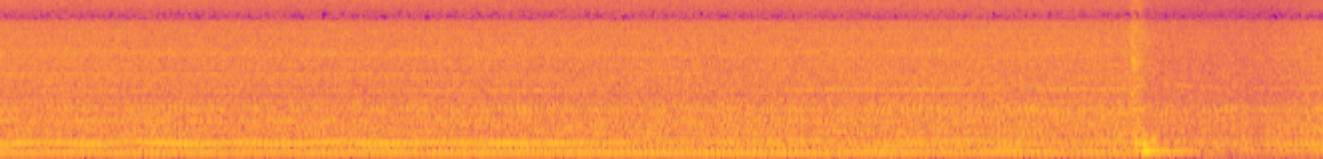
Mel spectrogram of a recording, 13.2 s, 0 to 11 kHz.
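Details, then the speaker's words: 1990 Jeep Wrangler in neutral, after serious vacuum leaks were repaired: rough, shaky, lumpy idle that misses, shakes hard, then dies; engine misfire, cause not found. "sounds like he's missing shaking like the dickens and quit me so"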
